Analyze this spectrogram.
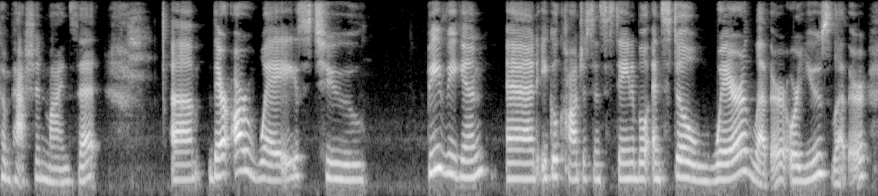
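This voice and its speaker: A woman with an American accent speaks at a very slow pace in a medium pitch. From Houston, Texas. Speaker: singer-songwriter and record label owner. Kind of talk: interview.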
